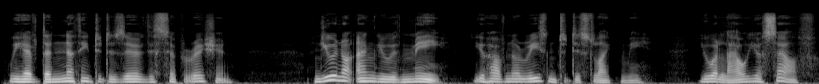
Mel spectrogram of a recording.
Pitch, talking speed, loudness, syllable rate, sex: 120 Hz, 185 wpm, -21 LUFS, 5.6 syllables/s, male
